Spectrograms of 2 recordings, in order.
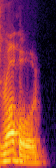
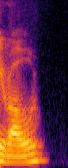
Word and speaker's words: Rahul: It's Rahul, but it can be Rahul. – Because I say Rahul, I think. – Yeah, that's fine. Yeah. I mean, there's a H in there. – So yeah. – It just depends, you know, like it really depends. – I'm allowed to pronounce the H.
